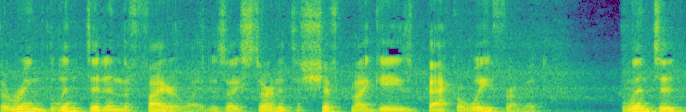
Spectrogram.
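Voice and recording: A passage read aloud in a natural voice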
